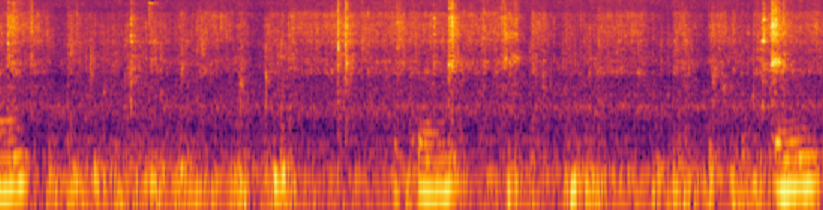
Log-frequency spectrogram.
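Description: Kitchen faucet running a thin steady stream into a stainless steel sink, with a few light clinks of cutlery being rinsed and handled under it.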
